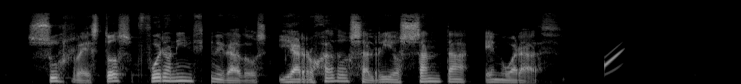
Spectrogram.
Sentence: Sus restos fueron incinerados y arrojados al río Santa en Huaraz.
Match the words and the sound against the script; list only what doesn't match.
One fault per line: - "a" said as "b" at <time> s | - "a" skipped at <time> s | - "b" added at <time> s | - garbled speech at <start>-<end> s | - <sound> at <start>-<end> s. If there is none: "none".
- dropout at 2.0-2.1 s
- chirp at 6.0-6.3 s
